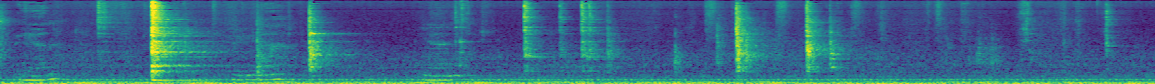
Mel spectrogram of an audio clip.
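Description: Metal tubes and fittings of a single-pole garment rack knocking and clicking together as it is assembled by hand. The loudest is a ringing metallic clank about a second and a half in, followed by scattered lighter clicks, over a steady low hum.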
